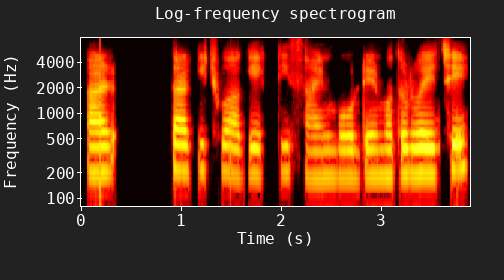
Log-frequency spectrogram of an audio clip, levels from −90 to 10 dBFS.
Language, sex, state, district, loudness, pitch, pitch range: Bengali, female, West Bengal, Malda, -18 LUFS, 195 Hz, 190-205 Hz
